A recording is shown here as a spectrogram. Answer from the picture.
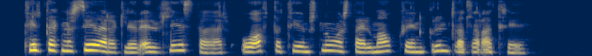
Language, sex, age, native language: Icelandic, female, 30-39, Icelandic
